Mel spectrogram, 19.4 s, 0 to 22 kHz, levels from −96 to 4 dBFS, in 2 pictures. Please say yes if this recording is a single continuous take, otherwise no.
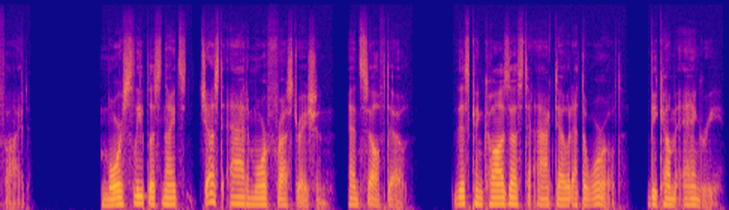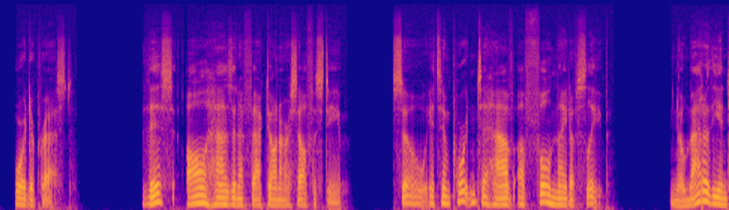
no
